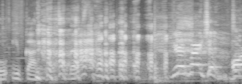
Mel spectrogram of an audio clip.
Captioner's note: group laughs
